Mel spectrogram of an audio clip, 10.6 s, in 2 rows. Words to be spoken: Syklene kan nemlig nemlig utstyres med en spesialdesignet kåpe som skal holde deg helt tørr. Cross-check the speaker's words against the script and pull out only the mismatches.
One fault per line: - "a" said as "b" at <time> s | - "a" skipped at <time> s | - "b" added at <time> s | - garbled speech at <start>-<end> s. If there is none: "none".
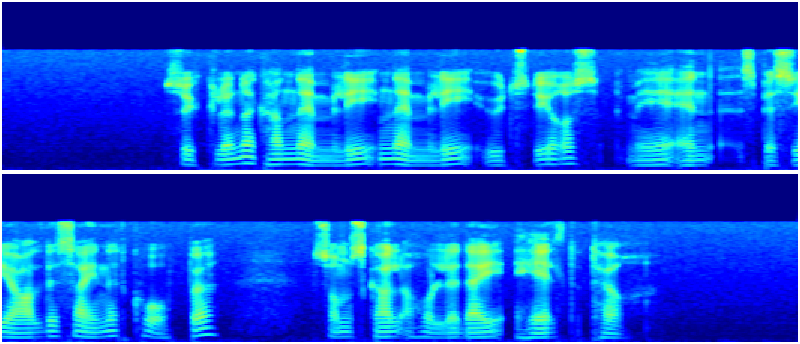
none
